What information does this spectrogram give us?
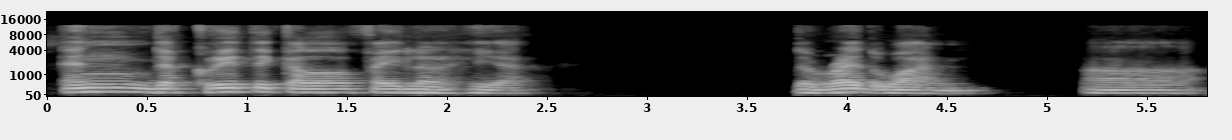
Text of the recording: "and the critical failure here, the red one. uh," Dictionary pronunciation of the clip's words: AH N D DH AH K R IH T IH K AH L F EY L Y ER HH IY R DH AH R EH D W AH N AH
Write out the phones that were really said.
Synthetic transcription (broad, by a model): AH N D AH K R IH T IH K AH L F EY L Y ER HH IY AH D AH R EH D W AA N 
